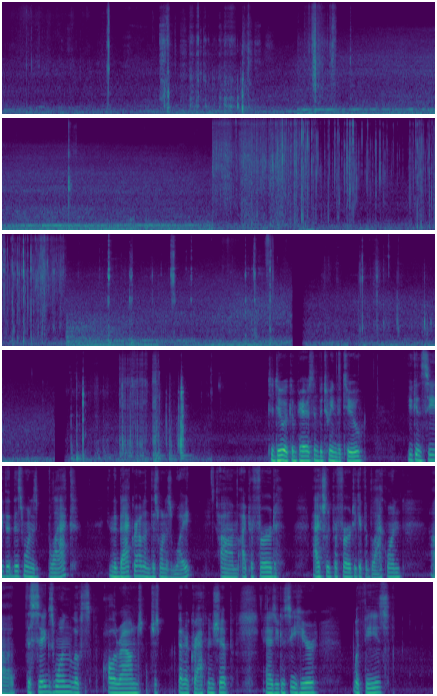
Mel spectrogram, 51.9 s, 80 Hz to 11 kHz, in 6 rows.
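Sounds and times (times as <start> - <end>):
plastic packaging crinkling and tearing: 6.0 - 6.7, 12.9 - 18.6.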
